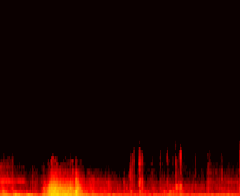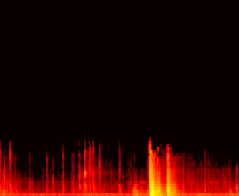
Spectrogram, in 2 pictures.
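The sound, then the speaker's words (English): A safe door being opened in an inner office: a muffled scraping burst near the start, faint scattered clicks, then a sharp mechanical clunk toward the end, with no talk. “Open the safe, anyway.”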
